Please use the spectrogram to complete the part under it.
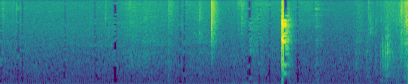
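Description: A mug clinks as it is set down on a bench.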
